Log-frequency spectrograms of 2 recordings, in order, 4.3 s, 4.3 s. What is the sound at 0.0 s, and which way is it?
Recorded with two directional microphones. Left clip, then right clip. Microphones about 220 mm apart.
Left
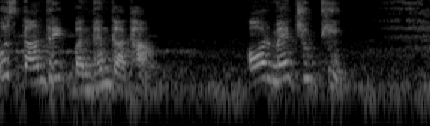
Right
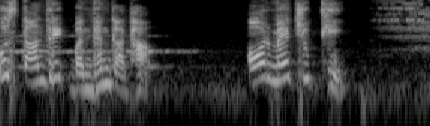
Speech, 45° right (ahead or behind).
